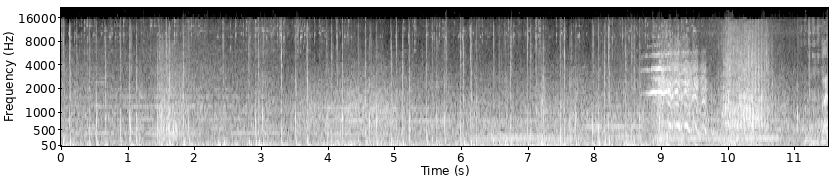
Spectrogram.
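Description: Roach, the horse in The Witcher 3, gallops with close, rhythmic hoofbeats, then lets out a loud neigh near the end, with game music and brief speech beneath.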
